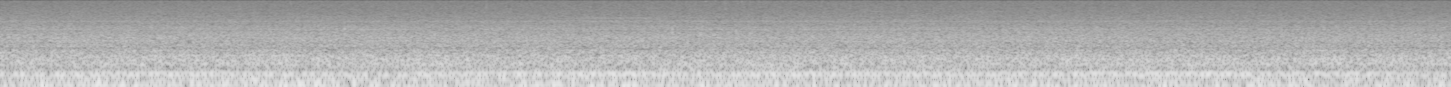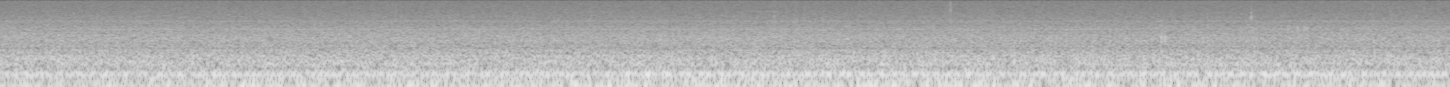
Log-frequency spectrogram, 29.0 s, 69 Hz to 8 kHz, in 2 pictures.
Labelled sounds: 5.7	6.2	killer whale, southern resident, 2.9 to 3.0 kHz

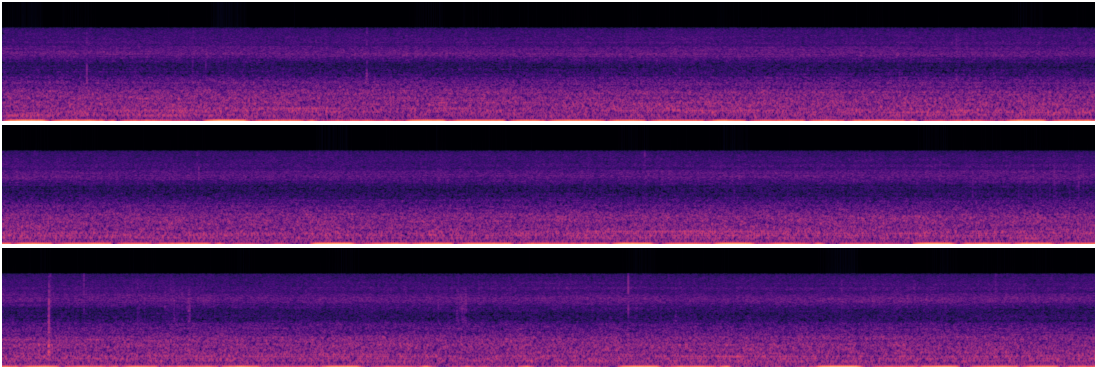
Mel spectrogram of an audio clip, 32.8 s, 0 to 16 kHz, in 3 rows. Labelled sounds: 0.0	5.0	vessel noise, 0 to 8.0 kHz
7.9	11.8	killer whale, southern resident, J pod, 7.0 to 8.0 kHz

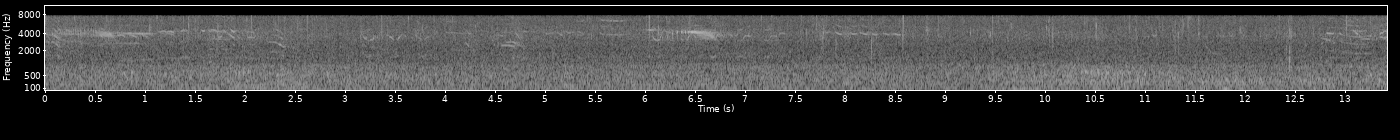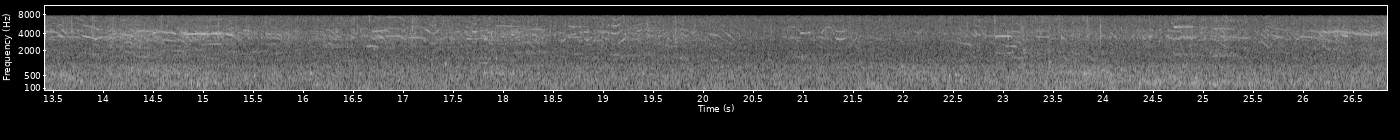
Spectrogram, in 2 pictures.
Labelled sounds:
0.1	1.8	Pacific white-sided dolphin, 2.6 to 4.8 kHz
2.2	2.5	Pacific white-sided dolphin, 2.3 to 2.9 kHz
5.5	6.7	Pacific white-sided dolphin, 3.8 to 6.8 kHz
13.0	15.4	Pacific white-sided dolphin, 2.6 to 4.5 kHz
17.6	18.2	Pacific white-sided dolphin, 3.1 to 5.4 kHz
18.9	19.4	Pacific white-sided dolphin, 1.4 to 4.4 kHz
22.8	23.1	Pacific white-sided dolphin, 3.5 to 3.8 kHz
24.6	25.4	Pacific white-sided dolphin, 3.2 to 8.0 kHz
26.0	26.8	Pacific white-sided dolphin, 3.6 to 4.5 kHz

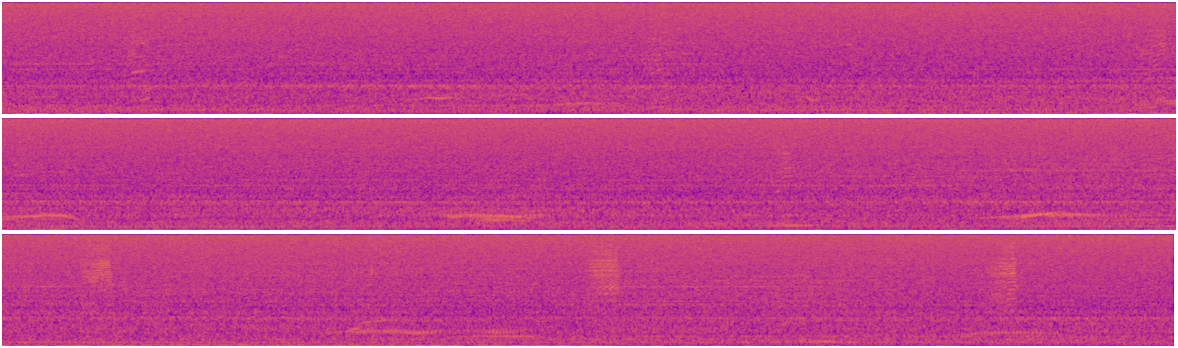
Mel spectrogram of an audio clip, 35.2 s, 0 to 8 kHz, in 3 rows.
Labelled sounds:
29.3	29.7	humpback whale, 2.8 to 3.8 kHz

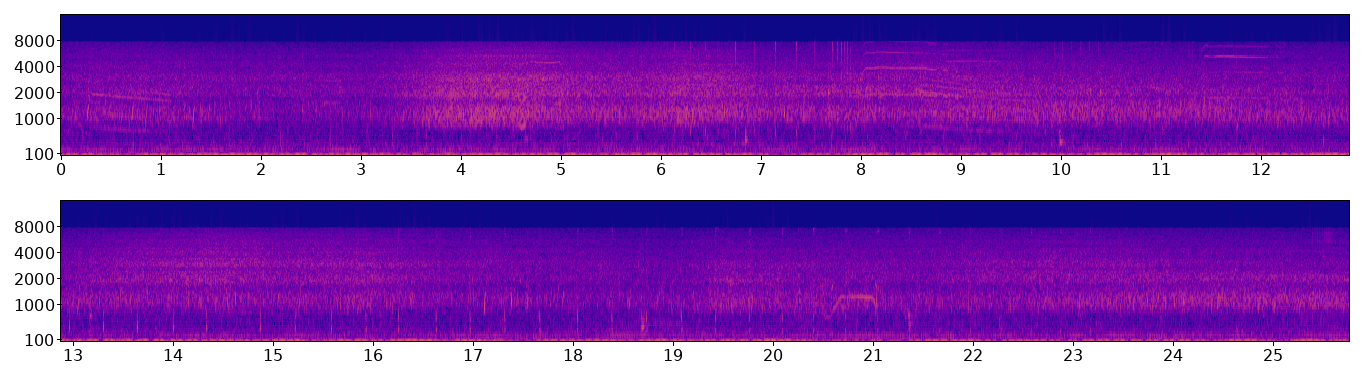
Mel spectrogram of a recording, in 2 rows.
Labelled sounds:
0.2	1.3	killer whale, southern Alaska resident, 0.60 to 3.4 kHz
4.7	5.1	killer whale, southern Alaska resident, 3.5 to 5.2 kHz
7.9	9.6	killer whale, southern Alaska resident, 3.4 to 8.0 kHz
10.5	12.4	killer whale, southern Alaska resident, 3.2 to 8.0 kHz
20.6	21.1	killer whale, southern Alaska resident, 0.60 to 3.3 kHz

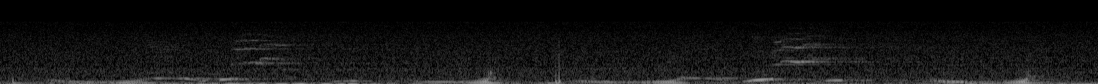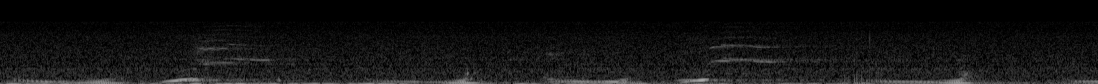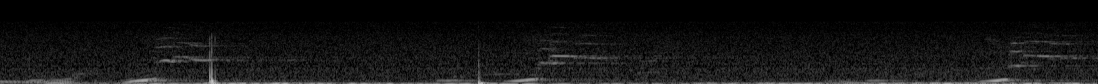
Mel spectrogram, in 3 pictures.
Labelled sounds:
2.3	2.9	humpback whale, 0.93 to 3.2 kHz
7.7	8.4	humpback whale, 0.90 to 2.7 kHz
13.0	13.7	humpback whale, 0.90 to 3.2 kHz
18.1	18.8	humpback whale, 0.93 to 2.5 kHz
23.5	24.1	humpback whale, 0.99 to 3.5 kHz
27.3	28.1	humpback whale, 0.90 to 2.7 kHz
32.1	32.9	humpback whale, 1.2 to 3.9 kHz

